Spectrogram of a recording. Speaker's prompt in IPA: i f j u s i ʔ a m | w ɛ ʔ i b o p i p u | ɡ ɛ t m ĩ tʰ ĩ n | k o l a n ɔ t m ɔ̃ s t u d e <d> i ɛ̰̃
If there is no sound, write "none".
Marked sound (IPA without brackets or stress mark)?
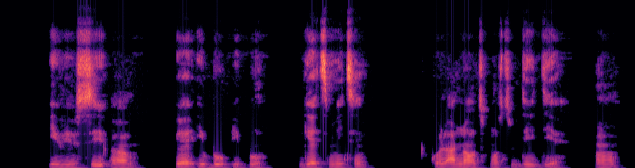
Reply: d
